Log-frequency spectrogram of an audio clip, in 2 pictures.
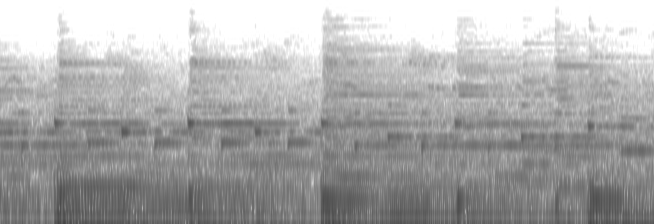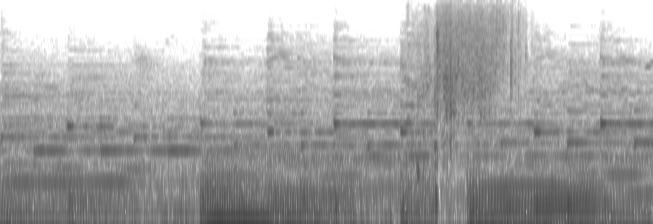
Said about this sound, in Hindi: तुम्हें क्या हुआ है कि इतना पानी बहा रहे हो? बड़ी मेहनत करके मैं नहर से लाया हूँ, टोटे खोल के थोड़ी लाया हूँ।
